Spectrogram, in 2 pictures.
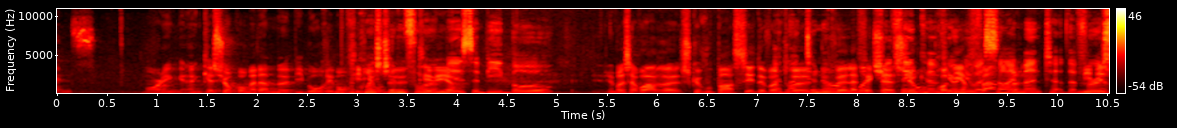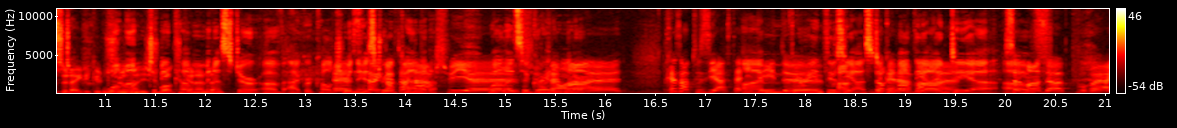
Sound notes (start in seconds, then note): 7.1 speaking french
